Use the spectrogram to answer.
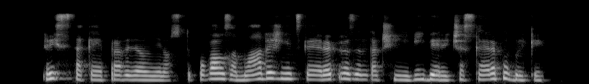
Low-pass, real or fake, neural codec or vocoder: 10.8 kHz; fake; autoencoder, 48 kHz, 32 numbers a frame, DAC-VAE, trained on Japanese speech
